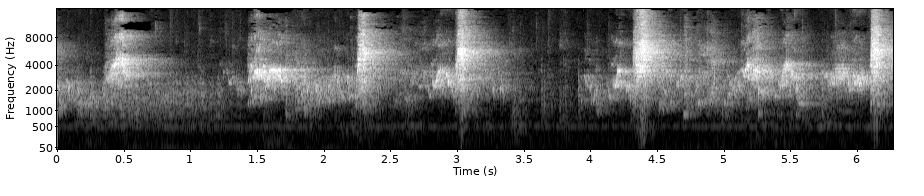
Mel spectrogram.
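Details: Several budgerigars in a bath fountain, loud bursts of sharp squawks and chirps recurring about every second, separated by softer twittering.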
